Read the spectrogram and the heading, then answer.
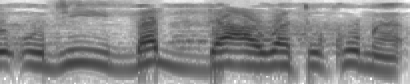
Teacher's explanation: يعني التاء قلبت إلى دال ثم أدغمت في التاء في الدال التي بعدها. · Term: الإدغام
